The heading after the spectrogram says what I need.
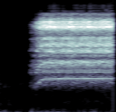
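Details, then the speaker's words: Water flosser on repair bench, motor powered through a jumper wire bypassing the faulty protection board: silent, then a steady, even high-pitched buzz with no stutter or rattle; motor and main board work, protection board to be replaced. "let's try to increase this bit so it is working so there's nothing wrong with this board it's actually this protection board only"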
